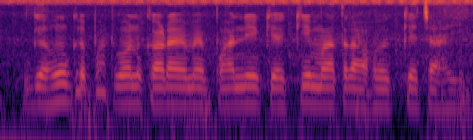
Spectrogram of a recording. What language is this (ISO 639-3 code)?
mai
